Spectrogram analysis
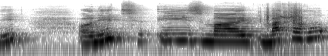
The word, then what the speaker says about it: Macaron: on it, is my Macaron. I would guess it's Macaron because it's spelled with the French spelling and not the English Macaron spelling.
